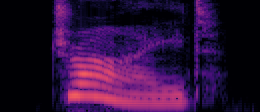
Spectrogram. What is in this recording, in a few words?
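"dried", British English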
